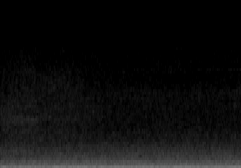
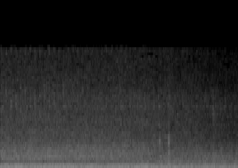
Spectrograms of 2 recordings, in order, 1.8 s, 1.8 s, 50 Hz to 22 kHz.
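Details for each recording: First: 2007 Toyota Yaris, 150,000 miles, misfire-like shaking at idle: very low lumpy idle under 300 rpm with a constant hum, near stalling; mechanic suspects an extremely dirty throttle body. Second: 2007 Toyota Yaris that shook at idle with battery light on, after maintenance fix, charging at 13.3 volts: steady, even low idle with no stumble, miss or hunting, slight belt screech; engine idling smoothly and healthy.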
